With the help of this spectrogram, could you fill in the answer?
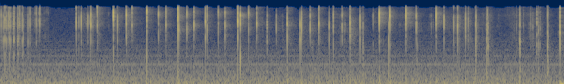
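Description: Long nails rub and strum along the teeth of a black plastic comb held vertically at the mic. The result is a rapid series of short, bright ticks and clicks that die away instantly over a quiet hiss.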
